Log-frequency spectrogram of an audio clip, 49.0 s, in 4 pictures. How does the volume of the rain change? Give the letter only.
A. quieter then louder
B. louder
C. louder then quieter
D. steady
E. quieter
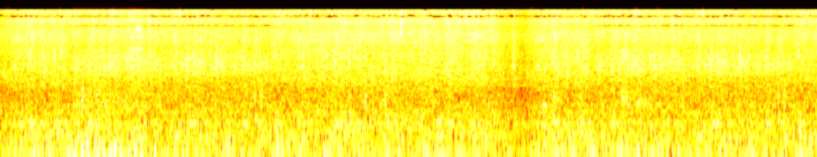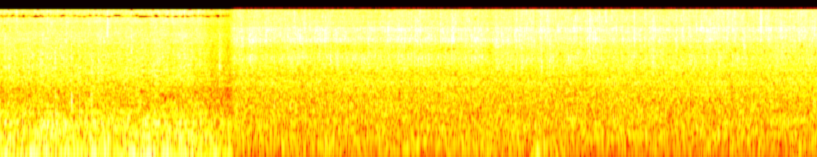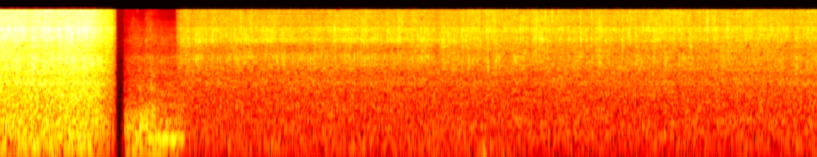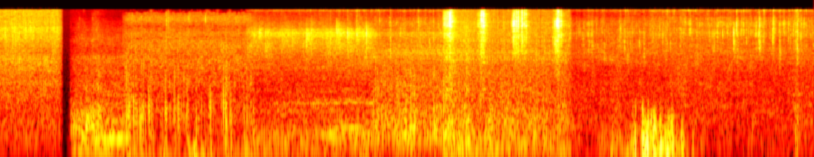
E.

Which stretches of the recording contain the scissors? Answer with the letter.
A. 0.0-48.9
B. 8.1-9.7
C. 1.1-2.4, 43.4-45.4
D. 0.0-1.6
C.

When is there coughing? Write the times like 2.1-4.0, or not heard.
8.1-9.7.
